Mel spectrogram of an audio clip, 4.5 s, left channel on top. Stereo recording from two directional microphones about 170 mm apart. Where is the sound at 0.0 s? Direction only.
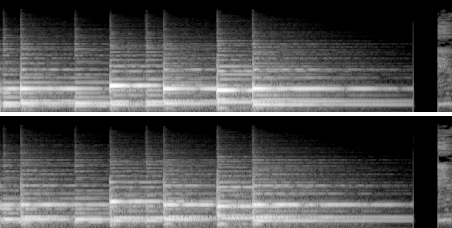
Centre (ahead or behind).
